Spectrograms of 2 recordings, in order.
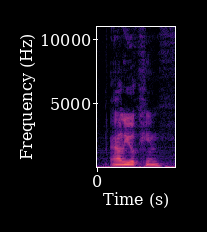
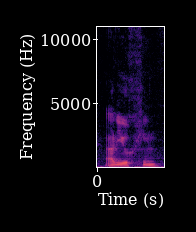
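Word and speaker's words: Алехин: Alyokhin, right? Alyokhin. That's what I heard real, authentic Russian masters say. My friend from Leningrad, he says Alyokhin. I'm pretty sure that's relatively close.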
